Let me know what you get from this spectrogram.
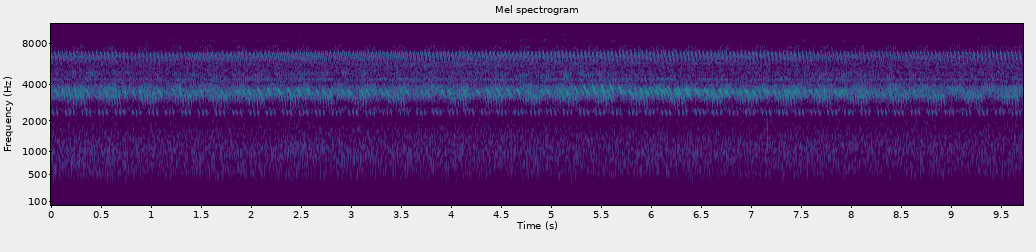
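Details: Recorded on a TASCAM Portacapture X8 in Narita, Chiba, Japan, a chorus of suzumushi bell crickets and other crickets keeps up continuous shrill trilling, with bright pulsed chirps swelling briefly near the middle over a steady high ringing drone.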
